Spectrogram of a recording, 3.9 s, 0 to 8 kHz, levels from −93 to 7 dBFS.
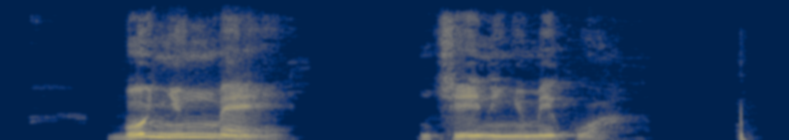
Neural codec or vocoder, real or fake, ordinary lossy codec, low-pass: none; real; Opus, 32 kbps; 7.2 kHz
